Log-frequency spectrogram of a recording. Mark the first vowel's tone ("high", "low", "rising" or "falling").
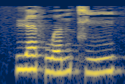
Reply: high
